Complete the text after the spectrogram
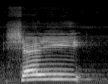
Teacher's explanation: syai seperti biasa madlin dua harakat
